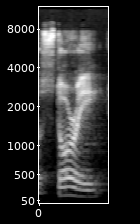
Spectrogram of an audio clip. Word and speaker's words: Storey: So story, in my case, is spelled Storey.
